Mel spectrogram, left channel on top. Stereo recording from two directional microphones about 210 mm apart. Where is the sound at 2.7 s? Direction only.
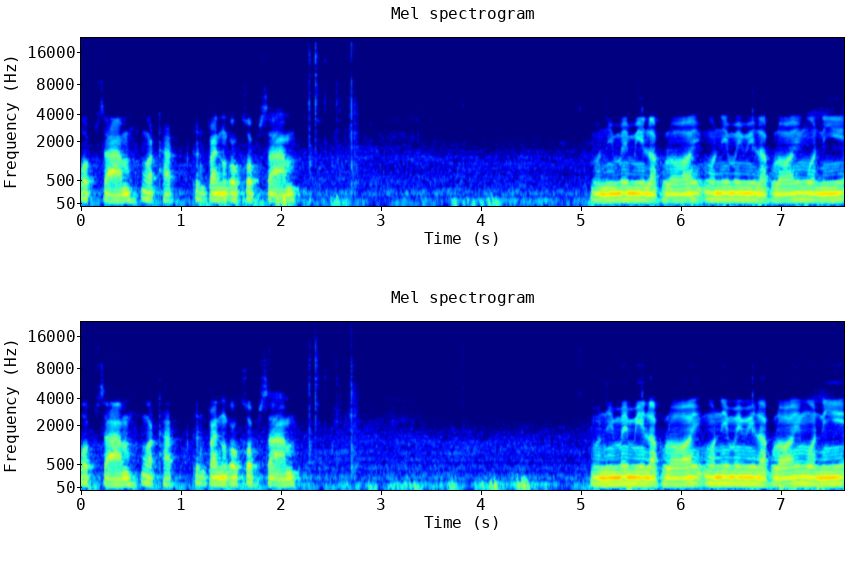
20° left (ahead or behind).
